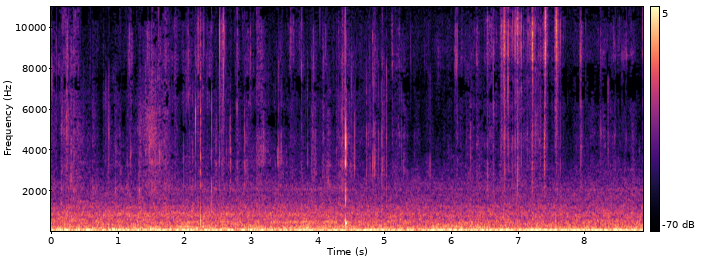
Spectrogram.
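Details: Two pet guinea pigs, Toffee and Chia, eating celery indoors, recorded close-up: a dense, continuous run of crisp crunching and biting clicks across the whole stretch over a steady low background hum.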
